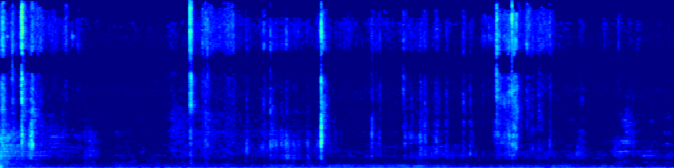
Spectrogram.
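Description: Near silence: room tone with a faint low hum, broken by a few light clicks and soft rustles of paper pieces being pressed down by hand on a card.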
